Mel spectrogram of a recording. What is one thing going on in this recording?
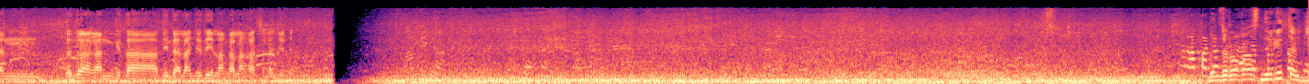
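Traffic rumbles in the background.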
